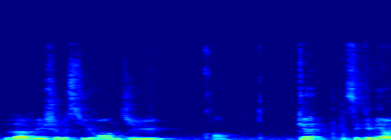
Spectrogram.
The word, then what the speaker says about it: compte: Compte. We pronounce it compte because there's an e on the end.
